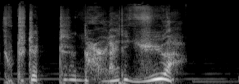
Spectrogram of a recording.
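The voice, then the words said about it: Quiet, hushed stammering voice. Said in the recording (Chinese): “小声地说”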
